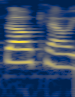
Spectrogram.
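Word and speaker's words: Salchow: And what is a sow cow jump? Did I say that right? – Yes, sow cow, yes.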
